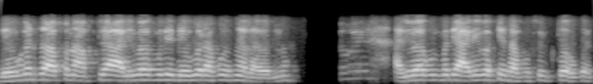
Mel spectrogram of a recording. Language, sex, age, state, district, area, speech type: Marathi, male, 45-60, Maharashtra, Raigad, rural, conversation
